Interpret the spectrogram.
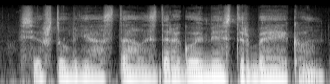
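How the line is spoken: Moaning. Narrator (Russian): простонала она

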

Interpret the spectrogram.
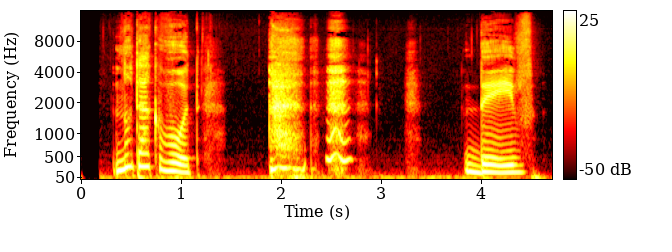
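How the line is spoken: Laughing, sweetly embarrassed. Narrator (Russian): засмеялась с милым смущением

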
